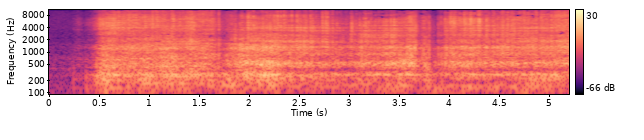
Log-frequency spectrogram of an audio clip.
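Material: Plastic.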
